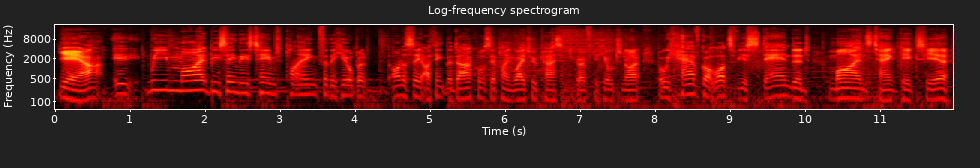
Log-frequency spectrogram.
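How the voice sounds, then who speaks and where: A man's voice: medium pitch, moderate pace, few pauses, bright, forceful tone. A man casting a live tank esports match, chatty and analytical, with the odd joke. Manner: chatty, analytical, tossing in jokes. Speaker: esports commentator. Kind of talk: live esports play-by-play commentary.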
